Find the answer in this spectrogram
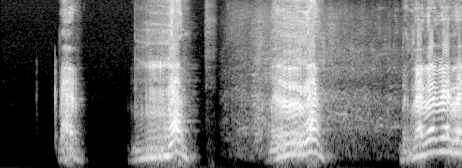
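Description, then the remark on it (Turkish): A person imitates wild dogs barking and yapping as they play with each other, four voiced bursts of varying length with short pauses between them, fairly loud, with no other sounds. “Sağ tarafta görmüş olduğunuz vahşi köpekler birbirleriyle oynuyorlar. Rev, rev, rev.”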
